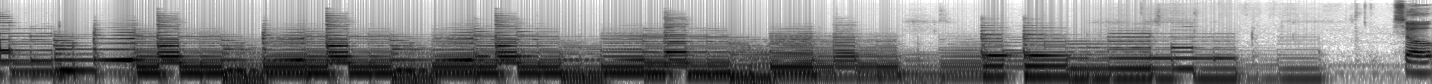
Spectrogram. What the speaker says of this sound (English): It basically shifts that audio file in different octaves and reverse,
